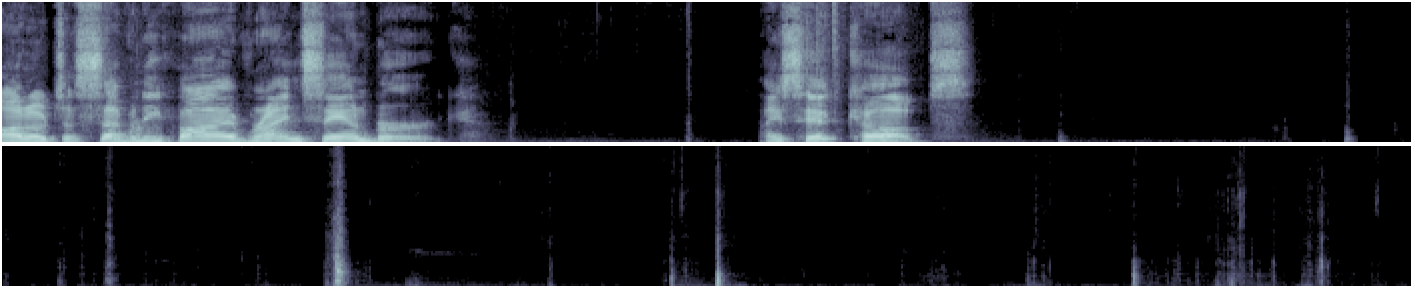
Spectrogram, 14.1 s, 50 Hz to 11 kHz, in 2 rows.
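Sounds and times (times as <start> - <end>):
cards and plastic packaging handled: 6.3 - 9.0, 9.7 - 14.0.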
